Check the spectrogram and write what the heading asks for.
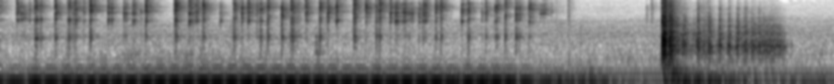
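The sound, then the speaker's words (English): Two dice are rolled across a table: a rapid clatter of the dice tumbling for a few seconds, fading out, then one sharp tap and a brief rattle as they settle. No voices. “So go ahead and make that roll. Okay, and this is one dice, correct? No, it is two dice”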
